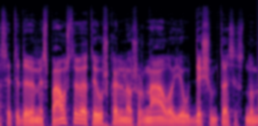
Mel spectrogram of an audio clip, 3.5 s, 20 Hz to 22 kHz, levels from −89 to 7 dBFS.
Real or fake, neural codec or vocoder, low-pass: real; none; 19.8 kHz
